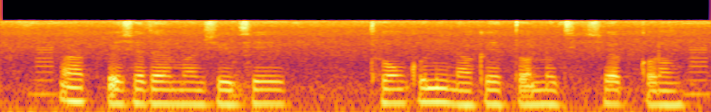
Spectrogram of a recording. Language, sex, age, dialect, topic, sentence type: Bengali, male, 18-24, Rajbangshi, banking, statement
